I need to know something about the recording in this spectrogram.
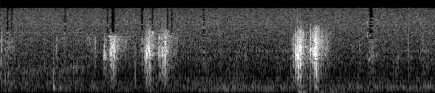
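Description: Metal clicks as a rifle is handled.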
